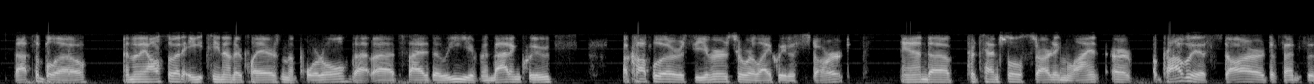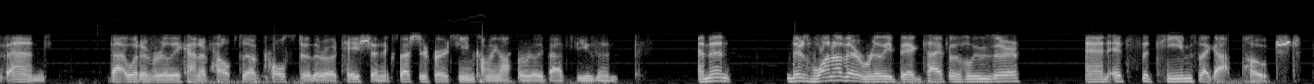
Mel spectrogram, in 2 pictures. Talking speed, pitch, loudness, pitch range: 185 wpm, 110 Hz, -19 LUFS, 105-120 Hz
